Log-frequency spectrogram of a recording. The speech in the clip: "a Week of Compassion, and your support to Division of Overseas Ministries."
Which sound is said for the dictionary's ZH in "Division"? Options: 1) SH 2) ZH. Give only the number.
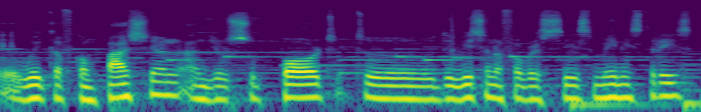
1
